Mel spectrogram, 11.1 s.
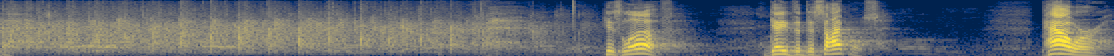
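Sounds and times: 
audience clapping hands: 0:00.0 - 0:06.0
speech: 0:06.0 - 0:06.8, 0:07.7 - 0:08.9, 0:10.4 - 0:11.0.

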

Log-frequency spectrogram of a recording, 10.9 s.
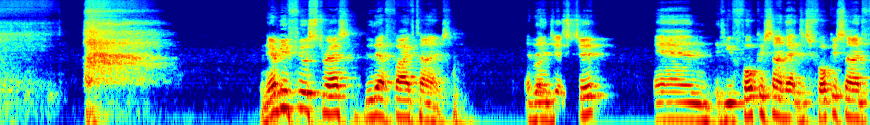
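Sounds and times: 
hard breath in through the nose: 0:00.0 - 0:02.3
speech: 0:03.3 - 0:05.8, 0:06.6 - 0:07.6, 0:08.2 - 0:10.8.

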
